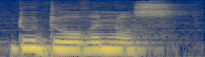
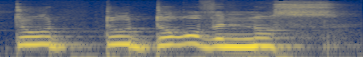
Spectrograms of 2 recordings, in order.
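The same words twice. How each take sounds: First: Said in the usual way. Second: Louder, slow angry cow; cow calling out. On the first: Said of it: "was auch so viel bedeutete wie". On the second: A narrator's reading. Angry cow scolding the clumsy hazelnut, slow and loud. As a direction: drag out the insult at the nut. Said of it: "rief die Kuh".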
